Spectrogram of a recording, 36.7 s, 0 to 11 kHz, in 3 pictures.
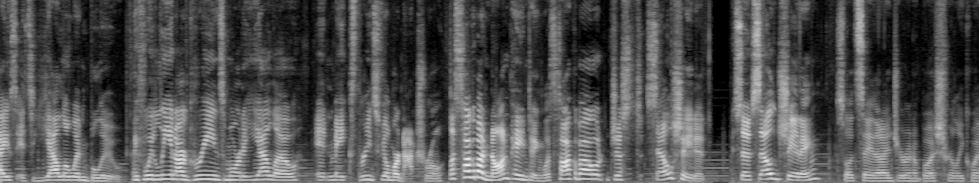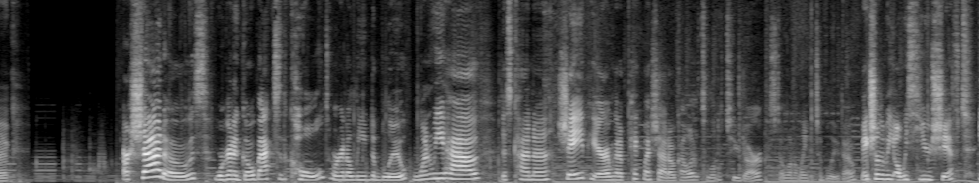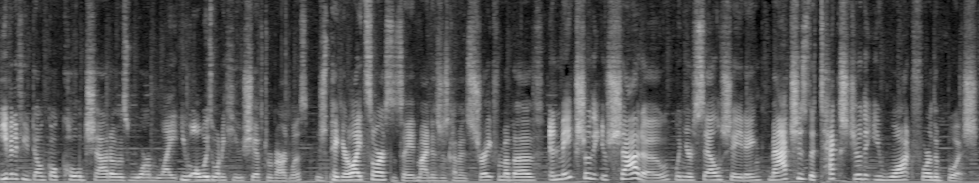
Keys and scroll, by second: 0.6 ctrl+z, 8.2 ctrl+z, 12.8-13.3 scroll, 19.8 ctrl+z, 22.6 ctrl+z.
